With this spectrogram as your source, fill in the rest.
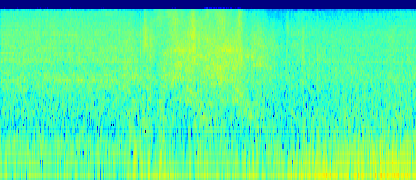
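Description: Rockets whoosh away in quick succession.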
